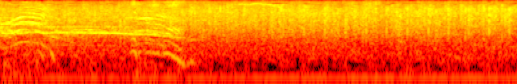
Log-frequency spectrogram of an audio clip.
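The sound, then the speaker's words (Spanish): A crowd at the Caras y Caretas gives an ovation, applauding loudly, with rising whistles and excited cheering voices in the first few seconds, then dense, steady clapping continues at a slightly lower level to the end. “No menos falsa será la ovación que tributaremos a Gillespie.”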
